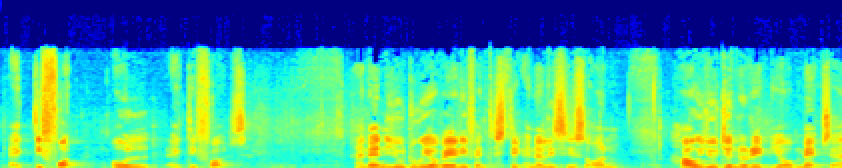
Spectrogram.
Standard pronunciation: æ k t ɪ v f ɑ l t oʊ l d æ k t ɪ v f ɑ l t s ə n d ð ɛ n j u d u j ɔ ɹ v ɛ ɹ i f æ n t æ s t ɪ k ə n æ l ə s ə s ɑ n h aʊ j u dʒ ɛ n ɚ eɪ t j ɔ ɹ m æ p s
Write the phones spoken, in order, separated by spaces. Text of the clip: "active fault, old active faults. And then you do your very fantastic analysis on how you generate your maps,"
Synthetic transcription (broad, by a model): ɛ k t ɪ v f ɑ t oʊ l ɛ k t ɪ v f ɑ t s ə n d ɛ n j u d u j ɔ v ɛ ɹ i f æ n t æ s t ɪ k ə n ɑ l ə s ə s ɑ n h aʊ j u dʒ ɛ n ɚ eɪ t j ɔ m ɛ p s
